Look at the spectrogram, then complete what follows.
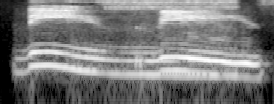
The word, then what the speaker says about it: these: These. It's a long E as well, right? These. Yes, this. you have to make the long E in order to make the Z.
